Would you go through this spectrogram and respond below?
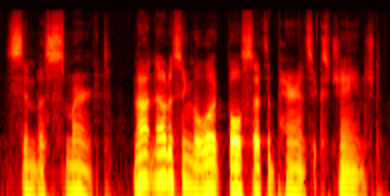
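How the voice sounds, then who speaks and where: A man's voice: medium pitch, lively intonation, moderate pace, darkish tone, no room sound. A man reading scripted third-person narration for a story.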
